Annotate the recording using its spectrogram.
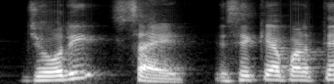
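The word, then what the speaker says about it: uxoricide: इसमें you silent रहता है, इसे ऑक्सियोरिसाइड नहीं, क्या पढ़ते हैं? जोरिसाइड।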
